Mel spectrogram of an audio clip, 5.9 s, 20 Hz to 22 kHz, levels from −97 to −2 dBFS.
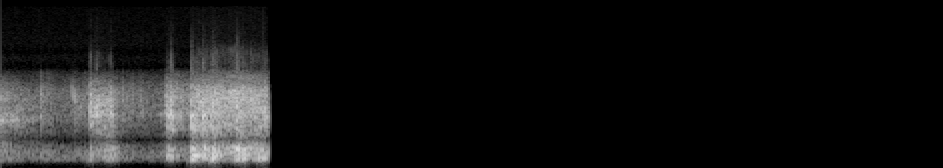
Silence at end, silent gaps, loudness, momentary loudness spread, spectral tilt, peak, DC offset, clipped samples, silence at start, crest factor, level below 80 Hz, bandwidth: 4.2 s; none; -22 LUFS; 14 LU; -4.5 dB/octave; -6 dBFS; under 0.1%; under 0.1%; 0 s; 24 dB; under -90 dBFS; 8.6 kHz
